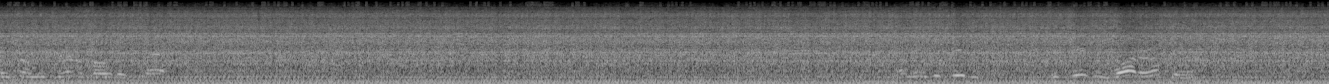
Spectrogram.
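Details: V6 truck engine swapped into MerCruiser ski boat, first start: even, steady idle with no knocks or misses under constant water wash and background hiss; sounds healthy.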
